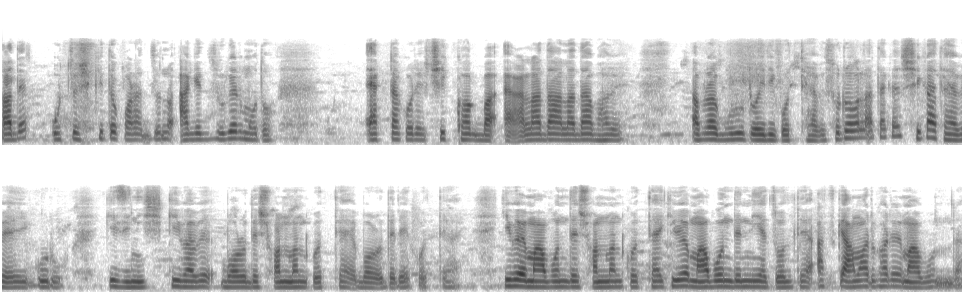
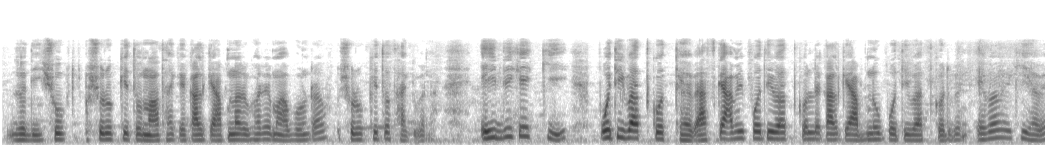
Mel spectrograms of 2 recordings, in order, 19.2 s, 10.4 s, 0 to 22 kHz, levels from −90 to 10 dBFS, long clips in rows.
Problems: none marked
